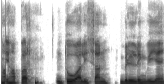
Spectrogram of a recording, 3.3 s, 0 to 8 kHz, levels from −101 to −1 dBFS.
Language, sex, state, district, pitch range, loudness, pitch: Hindi, male, Uttar Pradesh, Budaun, 130-145 Hz, -18 LUFS, 135 Hz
